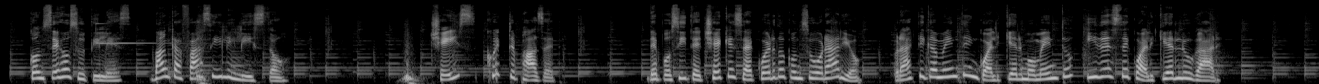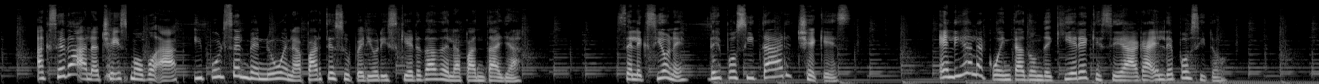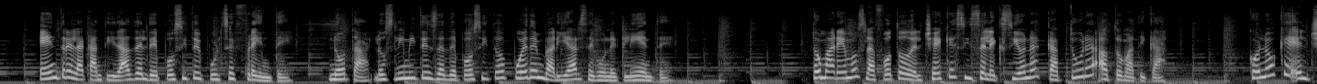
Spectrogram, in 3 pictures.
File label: Explainer Spanish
